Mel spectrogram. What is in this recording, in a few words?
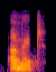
"omit", Indian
